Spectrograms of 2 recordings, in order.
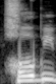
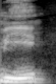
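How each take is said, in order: First: The first vowel sounds like 'oh'. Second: The first vowel sounds like 'oo'. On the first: The speaker calls it right. "is it the the Hobie Baker?" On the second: The speaker calls it wrong. "My bad, not"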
